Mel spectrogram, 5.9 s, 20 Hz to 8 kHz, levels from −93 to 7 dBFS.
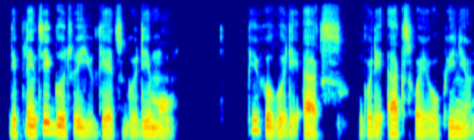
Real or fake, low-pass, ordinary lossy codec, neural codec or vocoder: fake; 7.2 kHz; none; vocoder, 44.1 kHz, 128 mel bands every 256 samples, BigVGAN v2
